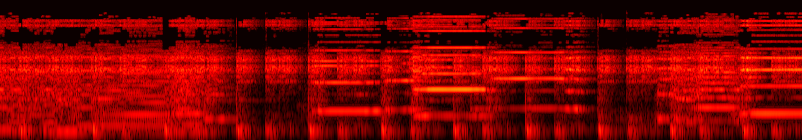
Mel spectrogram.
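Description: Electric guitar playing single-note lines, some notes held long, over a steady beat of percussive hits.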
